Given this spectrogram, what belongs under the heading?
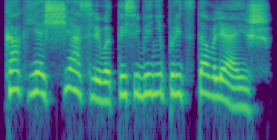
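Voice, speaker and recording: A woman's voice: fairly high pitch, measured pace, dry recording, studio quality, pitched above the performer's own voice. A woman doing a giddy young bride-to-be. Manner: bubbly, playful, excited.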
